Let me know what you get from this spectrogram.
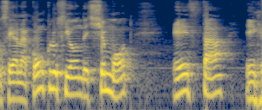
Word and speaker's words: Shemot: La semana pasada estuvimos iniciando el estudio de Shemot. Es así como se pronuncia en hebreo la palabra éxodo,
